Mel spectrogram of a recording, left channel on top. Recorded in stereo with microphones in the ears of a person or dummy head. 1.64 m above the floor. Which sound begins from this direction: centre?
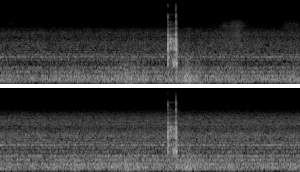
A camera shutter, at 1.7 s.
